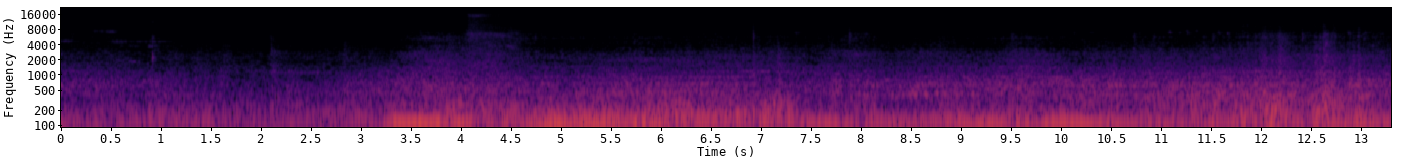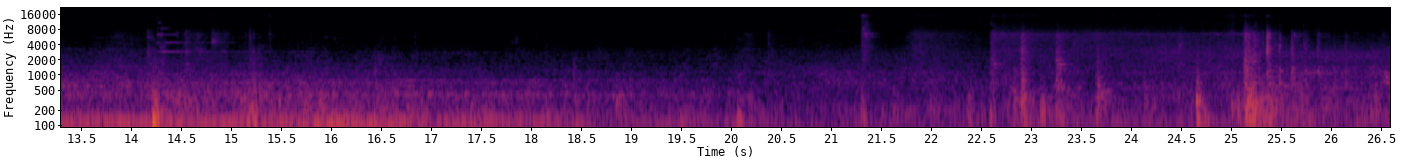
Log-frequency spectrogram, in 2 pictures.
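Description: Lower-deck interior sound of a London bus on the move: a steady engine drone with rattles, louder for a stretch a few seconds in. Near the end the bus halts at a stop, with a hiss of air and knocks as the doors open.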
